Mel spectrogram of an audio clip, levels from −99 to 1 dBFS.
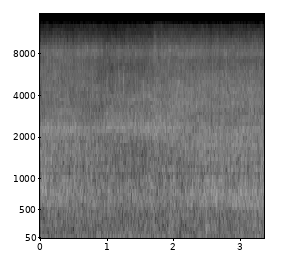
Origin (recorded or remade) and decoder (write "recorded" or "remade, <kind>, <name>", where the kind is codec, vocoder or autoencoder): recorded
